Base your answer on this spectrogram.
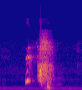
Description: More sneezing from my cold in bed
